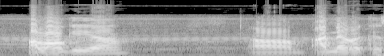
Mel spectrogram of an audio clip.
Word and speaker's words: alogia: That's called alogia.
